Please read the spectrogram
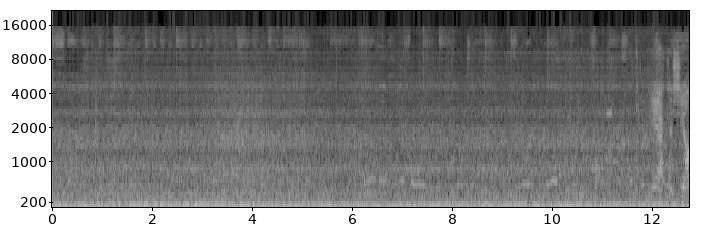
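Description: Steady low rumble of road and engine noise inside a car cruising at highway speed.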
